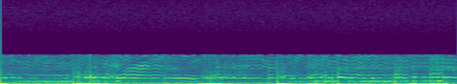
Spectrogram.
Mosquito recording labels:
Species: Anopheles maculatus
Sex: female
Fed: blood-fed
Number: one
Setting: cup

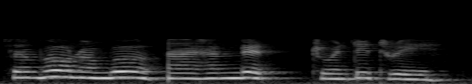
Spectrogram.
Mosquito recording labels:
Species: no mosquito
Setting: cup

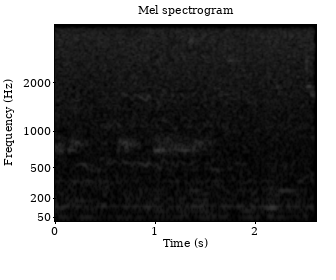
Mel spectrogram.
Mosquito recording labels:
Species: Anopheles gambiae s.s.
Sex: female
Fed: unfed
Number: one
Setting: insect culture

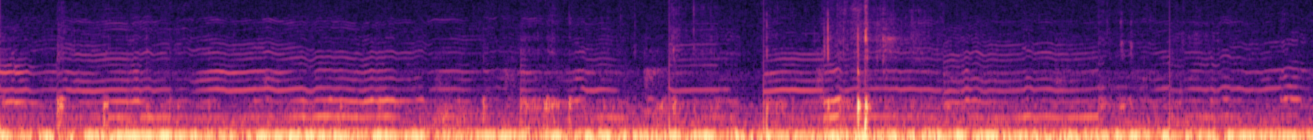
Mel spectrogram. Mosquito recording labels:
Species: Culex quinquefasciatus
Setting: cup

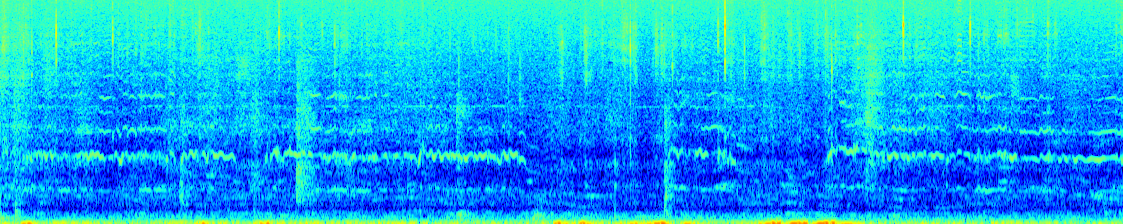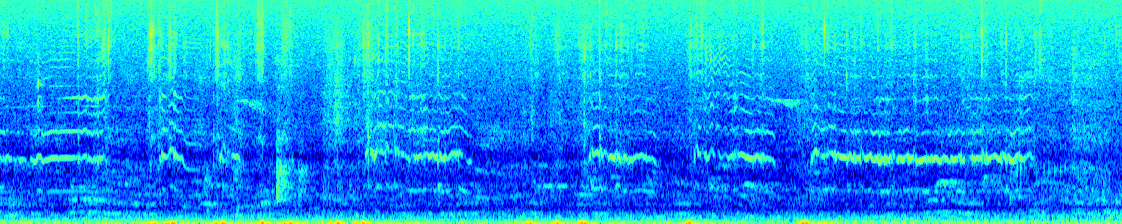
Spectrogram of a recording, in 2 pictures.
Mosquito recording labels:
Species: Culex pipiens complex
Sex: female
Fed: unfed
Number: one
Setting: cup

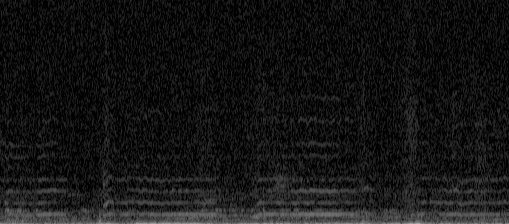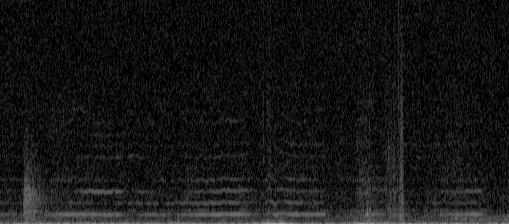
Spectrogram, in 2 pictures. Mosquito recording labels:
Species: Anopheles funestus s.s.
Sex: female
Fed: unfed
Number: one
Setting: cup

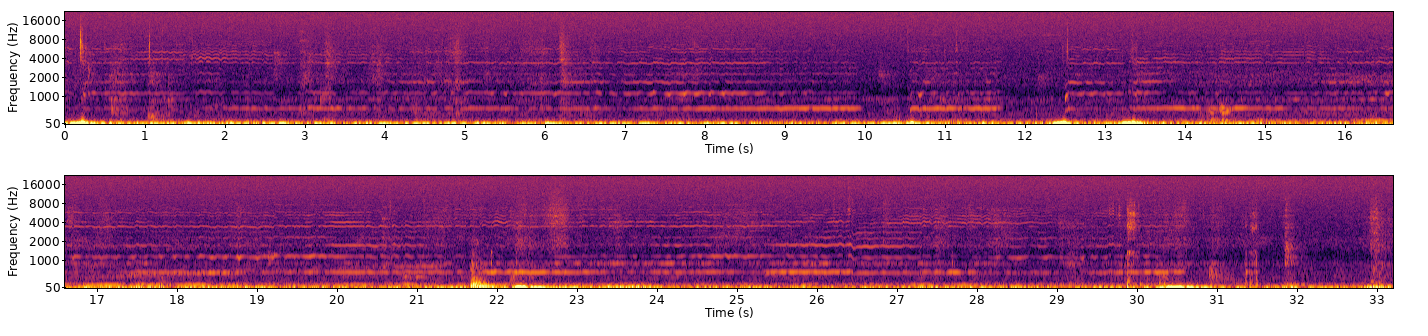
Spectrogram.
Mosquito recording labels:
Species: Anopheles funestus s.s.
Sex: female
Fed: unfed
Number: one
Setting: cup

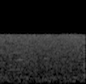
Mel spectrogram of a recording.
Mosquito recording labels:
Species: Anopheles gambiae s.s.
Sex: female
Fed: unfed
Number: one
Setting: insect culture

